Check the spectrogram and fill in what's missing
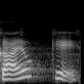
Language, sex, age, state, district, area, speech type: Bengali, female, 30-45, West Bengal, Purba Medinipur, rural, read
